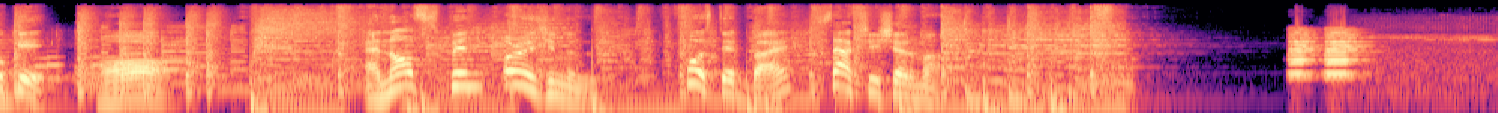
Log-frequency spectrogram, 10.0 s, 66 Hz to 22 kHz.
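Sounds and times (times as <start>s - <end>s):
speech: 0.0s - 1.3s, 2.4s - 6.5s
car horn honks from a driver trying to overtake: 8.6s - 9.9s
faint road noise: 8.6s - 9.9s.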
